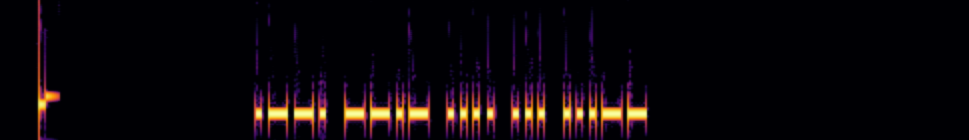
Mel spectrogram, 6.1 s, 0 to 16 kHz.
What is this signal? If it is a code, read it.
Morse code, heard as a keyed tone, about 30 wpm, 700 Hz. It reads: PQHS3
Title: Code Groups - 5 Letter:Numbers - 30wpm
